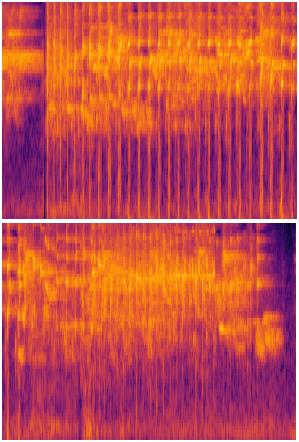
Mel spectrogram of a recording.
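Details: Lovebirds chattering: a fast rattling series of sharp clicks beneath high shrill twitters, easing into continuous squeaky chirping before falling silent.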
